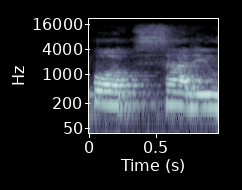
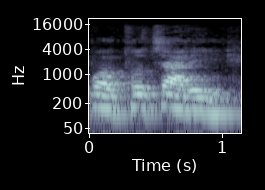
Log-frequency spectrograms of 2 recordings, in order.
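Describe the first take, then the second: First: No vowel is heard after 'poth'. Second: An 'o' vowel is heard after 'poth'. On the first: The speaker calls it wrong. "এই পথ চারি উচ্চারণ হবে না" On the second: The speaker calls it right. "উচ্চারণ হবে পথচারী"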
